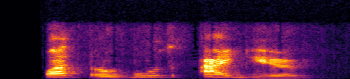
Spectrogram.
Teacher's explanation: the tones rise at the beginning and gradually fall at the end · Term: Exclamations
